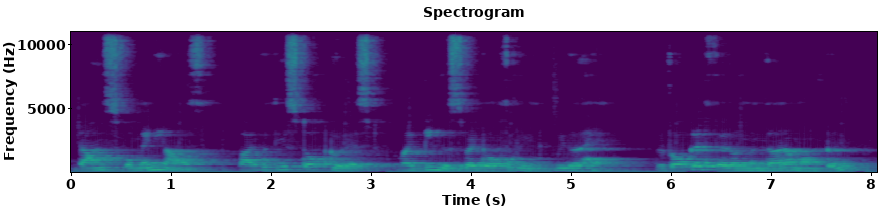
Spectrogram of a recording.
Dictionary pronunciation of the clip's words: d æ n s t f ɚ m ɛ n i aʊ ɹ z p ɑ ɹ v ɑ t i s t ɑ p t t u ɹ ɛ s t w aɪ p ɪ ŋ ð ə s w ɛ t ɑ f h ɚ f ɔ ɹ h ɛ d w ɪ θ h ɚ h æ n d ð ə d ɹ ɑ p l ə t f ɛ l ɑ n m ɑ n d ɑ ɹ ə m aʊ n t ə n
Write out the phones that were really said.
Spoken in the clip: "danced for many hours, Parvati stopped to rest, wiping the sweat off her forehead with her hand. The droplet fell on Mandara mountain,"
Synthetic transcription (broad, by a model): d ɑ n s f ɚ m ɛ n i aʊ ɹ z p ɑ ɹ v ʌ t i s t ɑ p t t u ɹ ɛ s t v aɪ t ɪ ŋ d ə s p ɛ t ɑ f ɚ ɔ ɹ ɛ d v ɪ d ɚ h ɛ d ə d ɹ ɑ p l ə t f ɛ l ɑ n m ɑ n d ɑ ɹ ə m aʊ n t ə n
